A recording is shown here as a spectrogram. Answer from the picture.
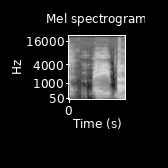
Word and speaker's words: Amoeba: My body got from how do you say this? Amoeba, Amoeba. amoeba. Amoeba. That's right.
